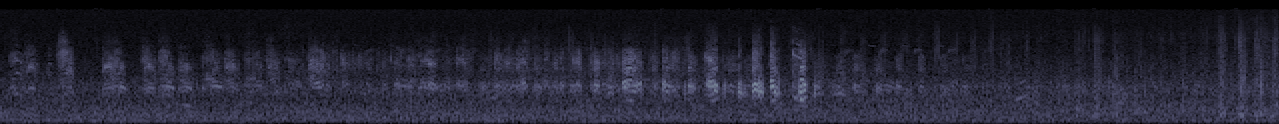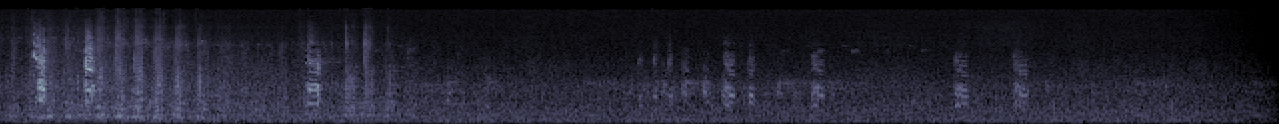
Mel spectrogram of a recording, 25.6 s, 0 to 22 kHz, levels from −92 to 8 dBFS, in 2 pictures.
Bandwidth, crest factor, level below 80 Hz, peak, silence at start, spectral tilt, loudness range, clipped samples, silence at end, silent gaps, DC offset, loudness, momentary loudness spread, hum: 16.5 kHz; 30 dB; -80 dBFS; -16 dBFS; 0 s; -2 dB/octave; 17 LU; under 0.1%; 0.1 s; none; under 0.1%; -43 LUFS; 17 LU; none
